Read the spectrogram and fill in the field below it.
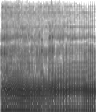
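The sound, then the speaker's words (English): A voice imitates a nasty fart by John C. Reilly, a long, buzzy, loud sputtering raspberry held for over a second with a wobbling, flapping texture, on its own. “The nastiest fart.”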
